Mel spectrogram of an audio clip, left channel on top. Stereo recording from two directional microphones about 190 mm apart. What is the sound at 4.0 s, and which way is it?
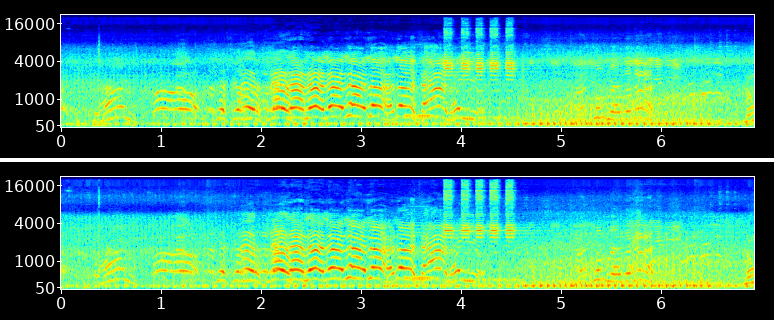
Speech, 5° left (ahead or behind).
